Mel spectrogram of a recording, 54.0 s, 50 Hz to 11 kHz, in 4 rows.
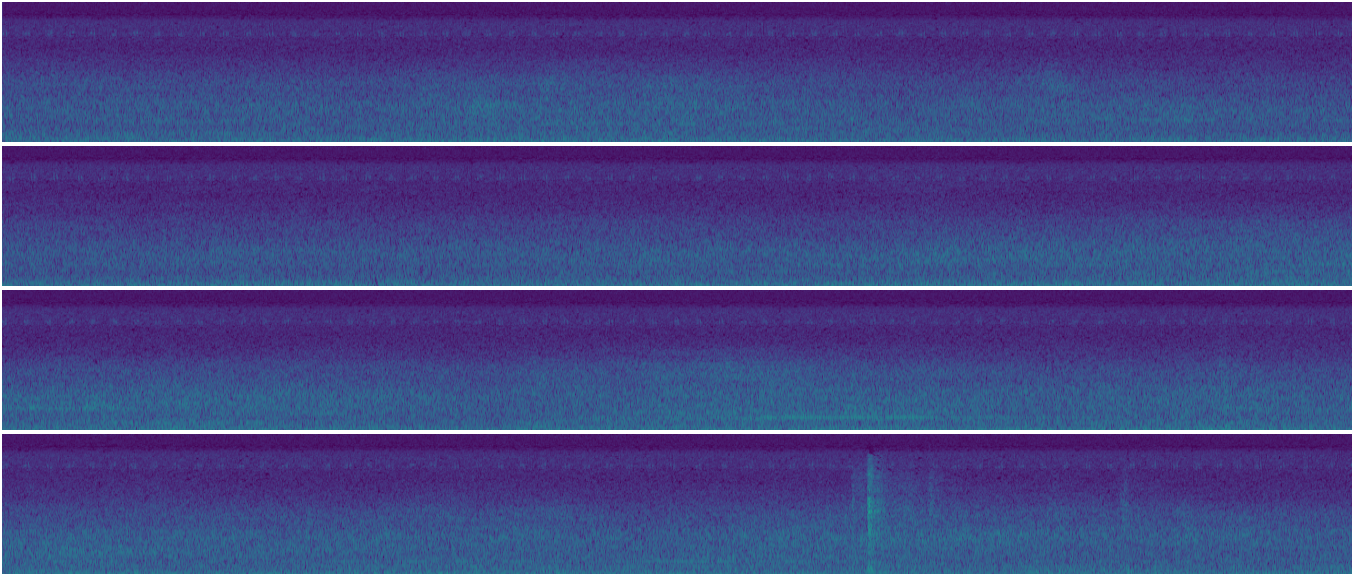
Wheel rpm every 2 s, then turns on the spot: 0, 0, 0, 0, 0, 0, 0, 0, 0, 0, 0, 0, 0, 0, 0, 0, 0, 0, 0, 0, 0, 0, 0, 0, 0, 0, 0.
none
